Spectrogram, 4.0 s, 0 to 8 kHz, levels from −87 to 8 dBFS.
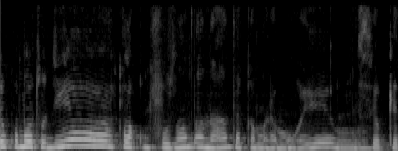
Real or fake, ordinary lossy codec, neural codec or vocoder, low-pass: fake; none; codec, 16 kHz, 8 kbps, FunCodec, trained on LibriTTS, 25 frames a second; none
